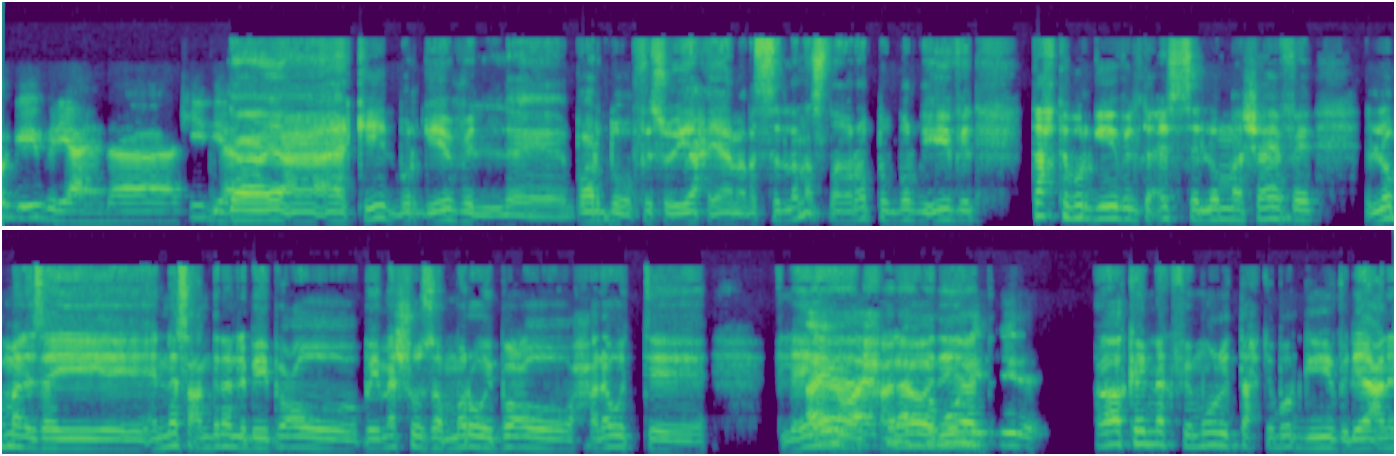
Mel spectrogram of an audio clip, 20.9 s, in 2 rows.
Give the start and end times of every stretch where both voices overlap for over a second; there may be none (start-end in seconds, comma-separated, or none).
16.5-17.8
